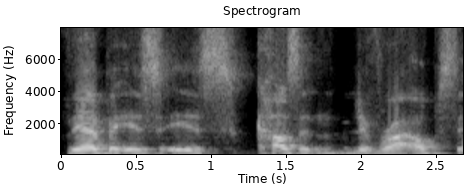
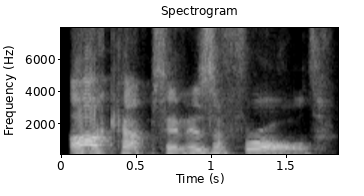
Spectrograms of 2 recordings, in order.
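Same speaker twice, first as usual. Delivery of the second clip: put-on Brian Clough accent; 6 semitones higher, 4 dB louder, slower than usual. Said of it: "the way Dean Saunders nails his fucking accent".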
